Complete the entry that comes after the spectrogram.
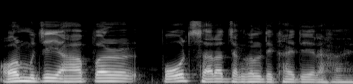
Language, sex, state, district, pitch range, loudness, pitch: Hindi, male, Arunachal Pradesh, Lower Dibang Valley, 120-145 Hz, -17 LUFS, 130 Hz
